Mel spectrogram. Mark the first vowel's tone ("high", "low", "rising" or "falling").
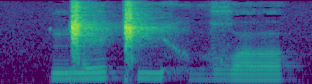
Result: rising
